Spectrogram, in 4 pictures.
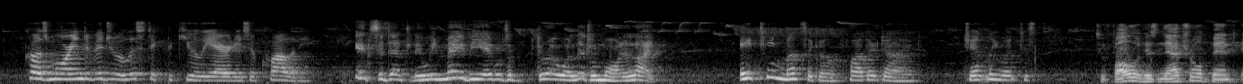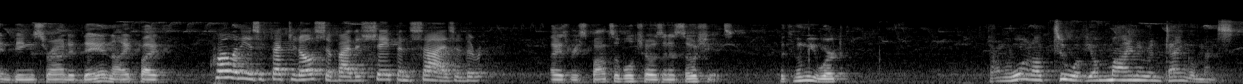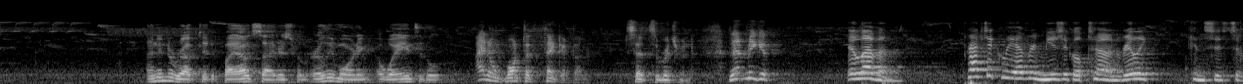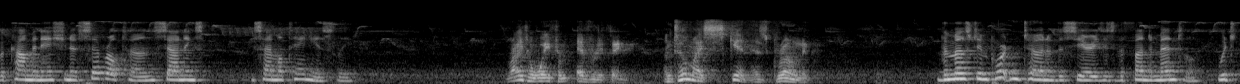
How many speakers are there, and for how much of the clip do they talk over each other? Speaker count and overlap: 4, no overlap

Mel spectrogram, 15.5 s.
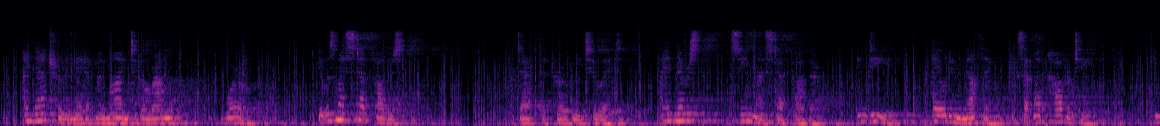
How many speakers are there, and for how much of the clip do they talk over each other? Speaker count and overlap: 1, no overlap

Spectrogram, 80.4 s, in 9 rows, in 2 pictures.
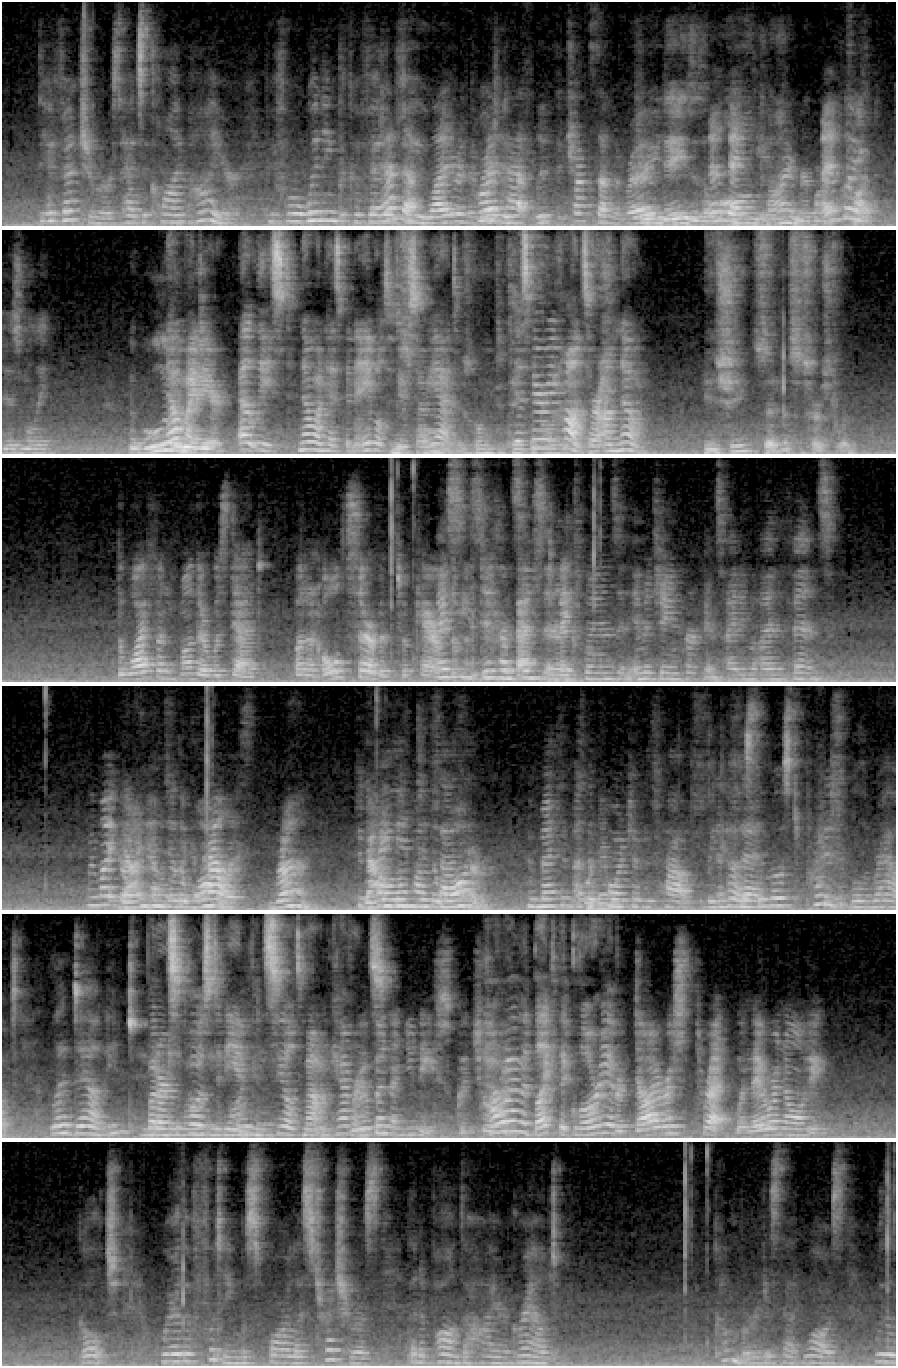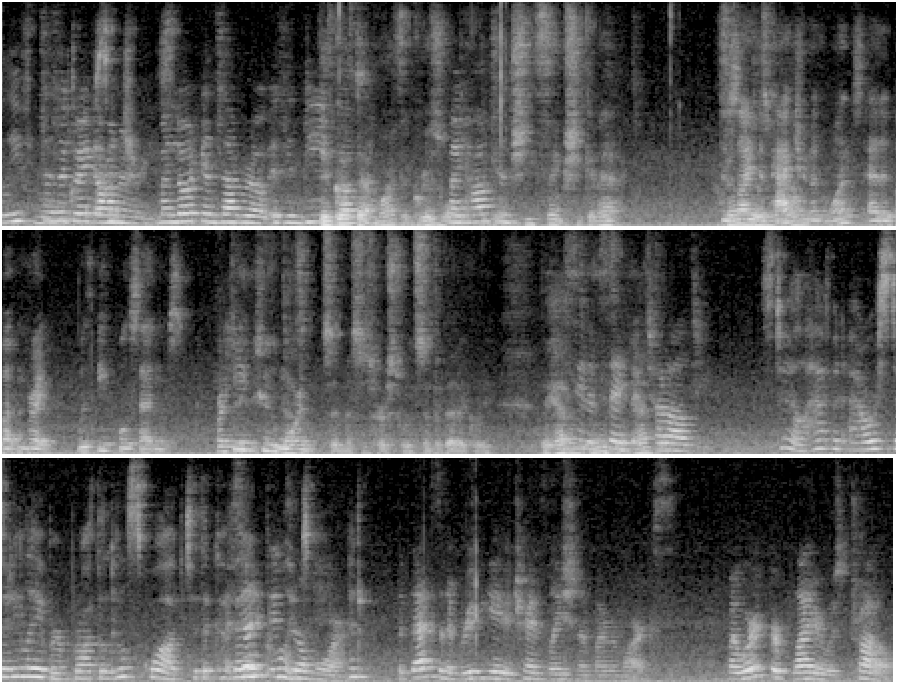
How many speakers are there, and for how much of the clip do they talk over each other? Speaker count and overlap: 10, about 33%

